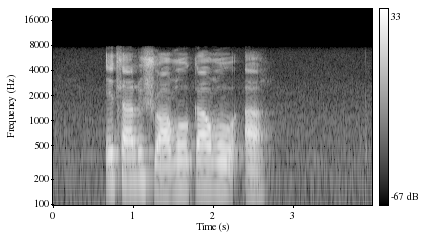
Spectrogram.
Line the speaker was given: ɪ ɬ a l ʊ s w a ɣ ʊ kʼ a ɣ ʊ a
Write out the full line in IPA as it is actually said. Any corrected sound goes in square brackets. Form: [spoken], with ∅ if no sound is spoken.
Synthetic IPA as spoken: ɪ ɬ a l ʊ [ʃ] w a ɣ ʊ kʼ a ɣ ʊ a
